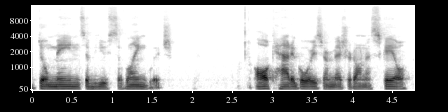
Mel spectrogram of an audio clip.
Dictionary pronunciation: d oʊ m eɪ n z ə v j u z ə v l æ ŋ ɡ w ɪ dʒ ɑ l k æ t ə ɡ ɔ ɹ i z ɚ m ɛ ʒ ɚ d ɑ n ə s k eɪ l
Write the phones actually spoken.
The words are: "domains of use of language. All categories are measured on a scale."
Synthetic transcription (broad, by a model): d oʊ m eɪ n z ə v j u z ə v l æ ŋ ɡ w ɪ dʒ ɑ l k æ t ə ɡ ɔ ɹ i z ɚ m ɛ ʒ ɚ d n ə s k eɪ l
